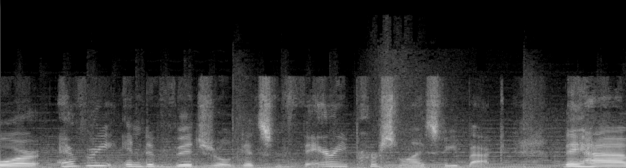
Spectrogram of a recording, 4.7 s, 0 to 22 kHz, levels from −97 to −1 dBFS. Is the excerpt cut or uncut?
uncut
